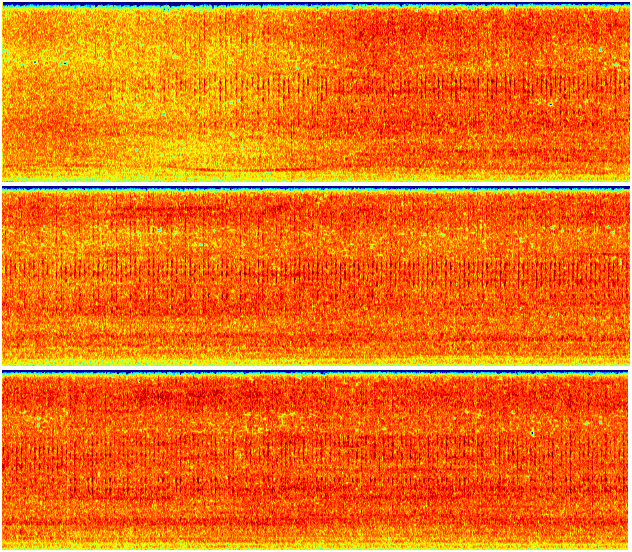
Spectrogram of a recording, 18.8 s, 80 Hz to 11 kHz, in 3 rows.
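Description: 2011 Subaru Outback's 2.5-litre flat-four engine idling steadily just after start-up, a little stronger in the first second or two before settling.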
